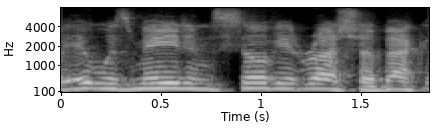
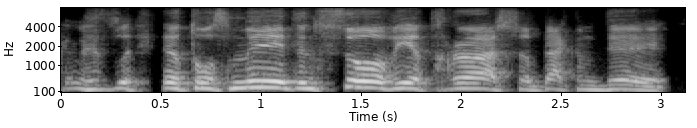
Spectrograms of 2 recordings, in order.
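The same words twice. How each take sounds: First: Said in the usual way. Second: Slow, hammed-up Russian accent; shoddy Russian accent. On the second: Streamer describing where the film was made, in a shoddy Russian accent. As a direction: put on a bad, drawn-out Russian accent. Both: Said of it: "That was a really shitty Russian accent".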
